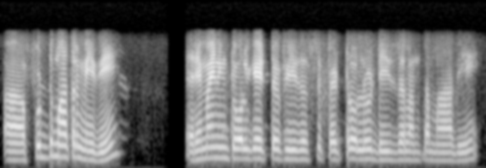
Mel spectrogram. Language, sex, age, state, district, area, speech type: Telugu, male, 18-30, Andhra Pradesh, Chittoor, rural, conversation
